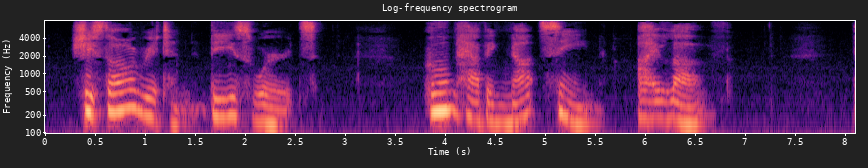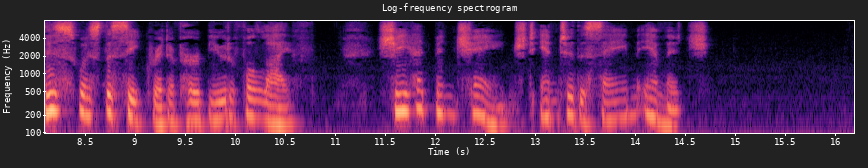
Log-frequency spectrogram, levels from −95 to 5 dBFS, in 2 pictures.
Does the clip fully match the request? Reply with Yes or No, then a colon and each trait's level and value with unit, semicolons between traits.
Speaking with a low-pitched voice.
No: medium, 175 Hz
